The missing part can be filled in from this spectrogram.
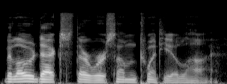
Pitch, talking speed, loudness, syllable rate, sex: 105 Hz, 185 wpm, -16 LUFS, 6.2 syllables/s, male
